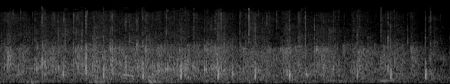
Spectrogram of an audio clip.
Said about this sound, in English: Let's give our assistants a round of applause. Thank you.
